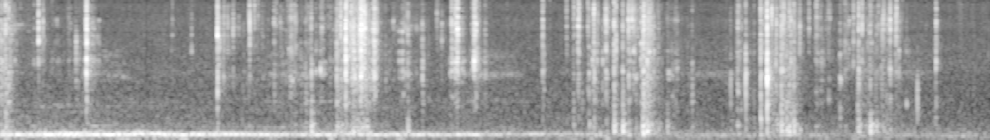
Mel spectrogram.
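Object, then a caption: Bar of soap scored and shaved with a metal blade. A solid green bar of soap held in the palm is scored in a grid by a metal blade, which then shaves off small cubes. Crisp, bright scraping and crackling bursts come in quick clusters, over a low steady hum that fades after the first half.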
